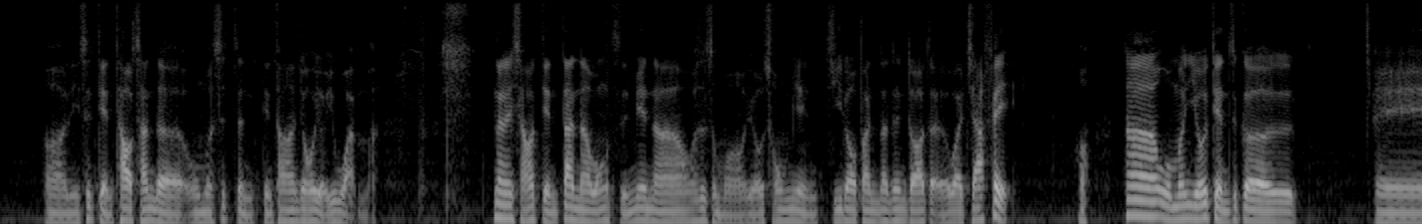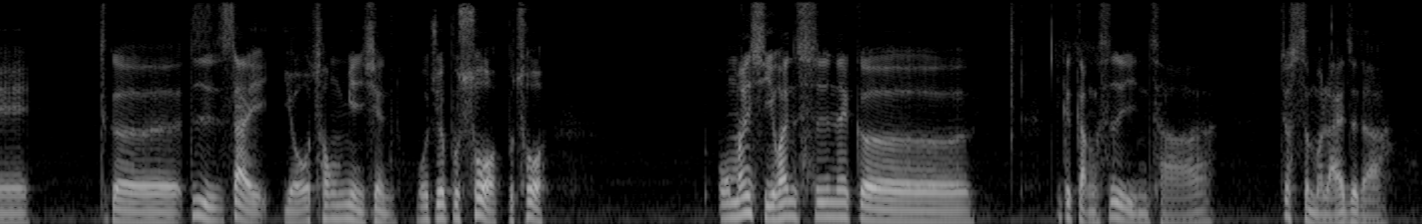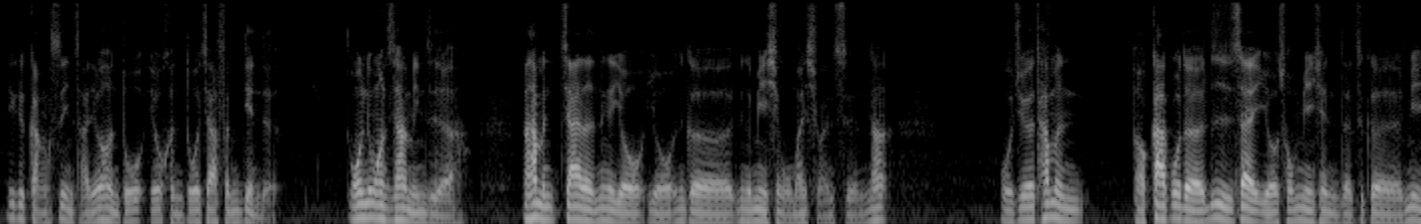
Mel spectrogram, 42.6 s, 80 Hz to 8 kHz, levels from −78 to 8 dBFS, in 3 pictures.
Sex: male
